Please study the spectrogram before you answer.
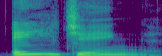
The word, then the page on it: aging: éidʒiŋ; エイジン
